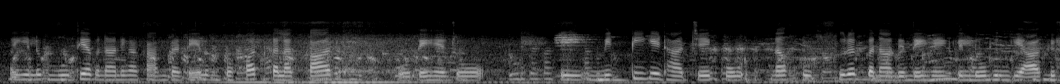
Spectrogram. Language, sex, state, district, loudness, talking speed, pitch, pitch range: Hindi, female, Bihar, Muzaffarpur, -26 LUFS, 160 wpm, 205 Hz, 190-220 Hz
